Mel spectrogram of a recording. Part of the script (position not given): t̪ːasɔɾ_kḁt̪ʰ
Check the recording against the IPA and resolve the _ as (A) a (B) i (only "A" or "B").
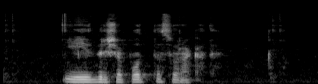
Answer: A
